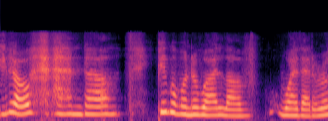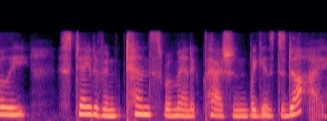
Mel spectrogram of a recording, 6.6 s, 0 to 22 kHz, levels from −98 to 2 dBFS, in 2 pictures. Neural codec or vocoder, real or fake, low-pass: codec, 16 kHz in and 24 kHz out, 0.6 kbps, FocalCodec, streaming, 4096 codes; fake; 7.2 kHz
